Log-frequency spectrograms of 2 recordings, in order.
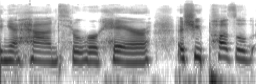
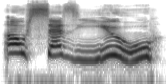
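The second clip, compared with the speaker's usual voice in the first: slow, sneering retort; slow mocking jab; snapped; 5 semitones higher, much slower than usual. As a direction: throw it back at him mockingly. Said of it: "snapped Era".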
